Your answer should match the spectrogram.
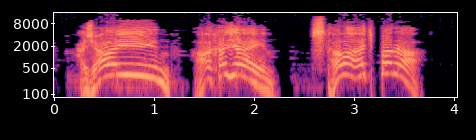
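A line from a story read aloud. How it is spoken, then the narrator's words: Machine shouting. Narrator (Russian): машинка ... кричала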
